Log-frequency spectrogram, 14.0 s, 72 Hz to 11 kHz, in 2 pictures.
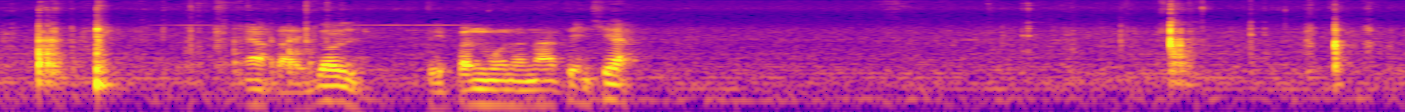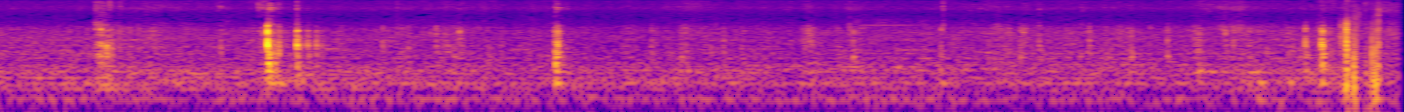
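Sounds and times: electrical tape crackling off roll: 0:07.5 - 0:14.0.

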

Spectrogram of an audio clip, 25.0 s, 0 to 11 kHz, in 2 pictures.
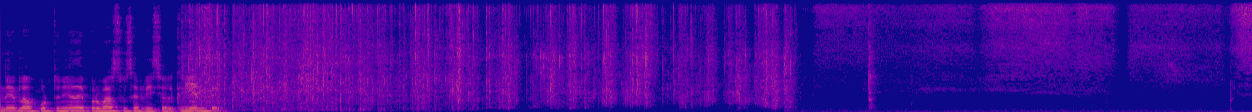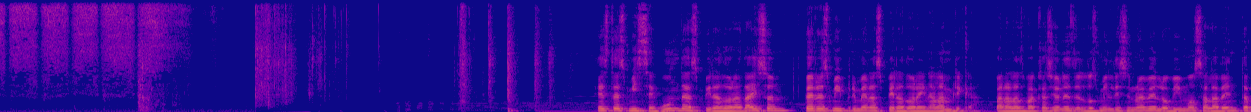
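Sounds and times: paper packaging crinkling: 0:01.8 - 0:08.1, 0:15.0 - 0:16.2, 0:17.1 - 0:18.4
paper rubbing hiss: 0:07.8 - 0:14.8.

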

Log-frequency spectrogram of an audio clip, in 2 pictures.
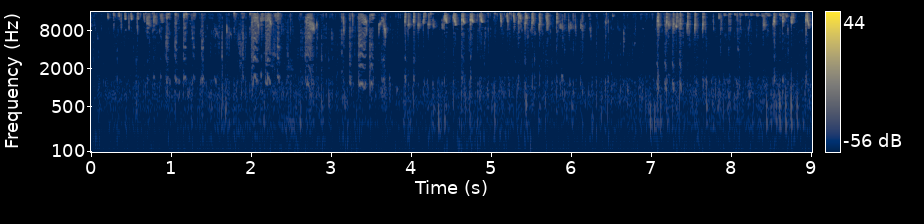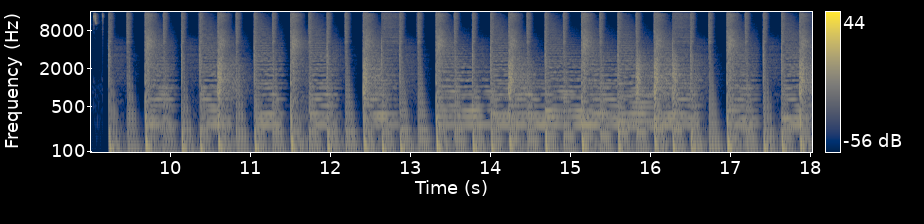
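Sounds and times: bats squeaking and chittering: 0:00.0 - 0:09.2.

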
